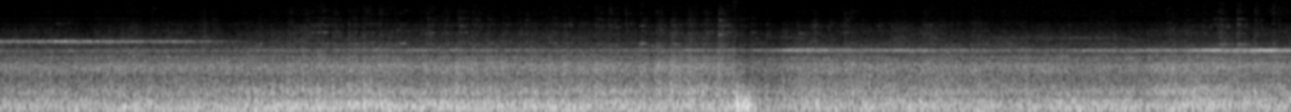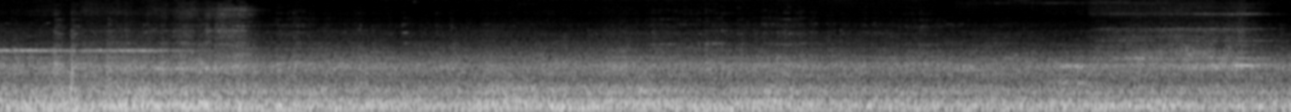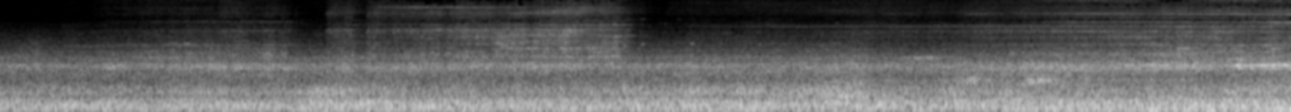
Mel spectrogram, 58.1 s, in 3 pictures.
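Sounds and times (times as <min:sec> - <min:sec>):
faint high wheel squeal: 0:00.0 - 0:08.6, 0:09.3 - 0:23.3, 0:29.0 - 0:31.8, 0:33.5 - 0:38.8, 0:40.1 - 0:58.0
freight train wheels clattering: 0:01.8 - 0:24.0.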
